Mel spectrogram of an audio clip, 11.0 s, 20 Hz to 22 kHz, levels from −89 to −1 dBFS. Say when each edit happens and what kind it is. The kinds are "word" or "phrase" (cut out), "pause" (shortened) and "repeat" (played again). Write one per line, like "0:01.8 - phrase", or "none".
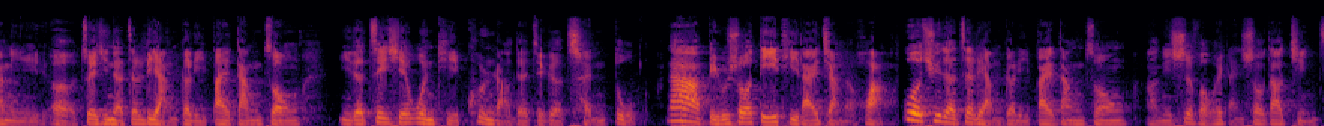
0:07.5 - pause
